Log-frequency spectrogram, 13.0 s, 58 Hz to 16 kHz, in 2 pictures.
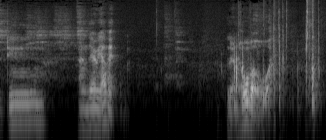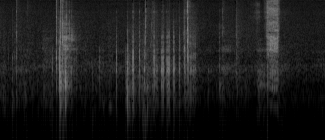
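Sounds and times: short scrape: 11.7s - 12.2s.

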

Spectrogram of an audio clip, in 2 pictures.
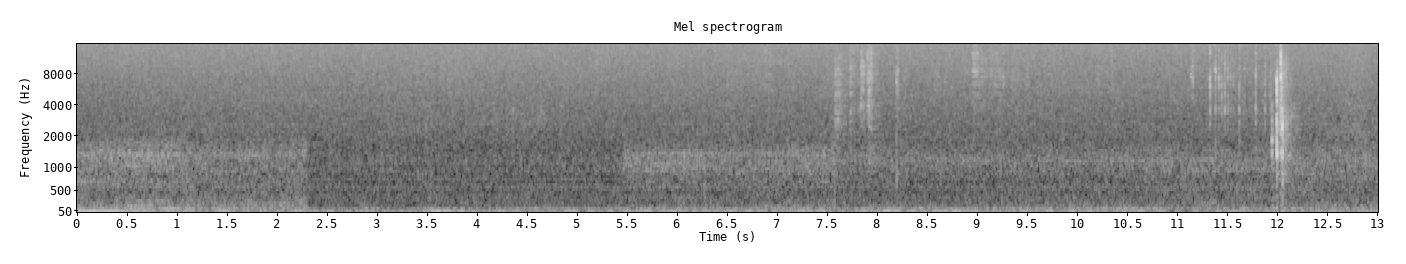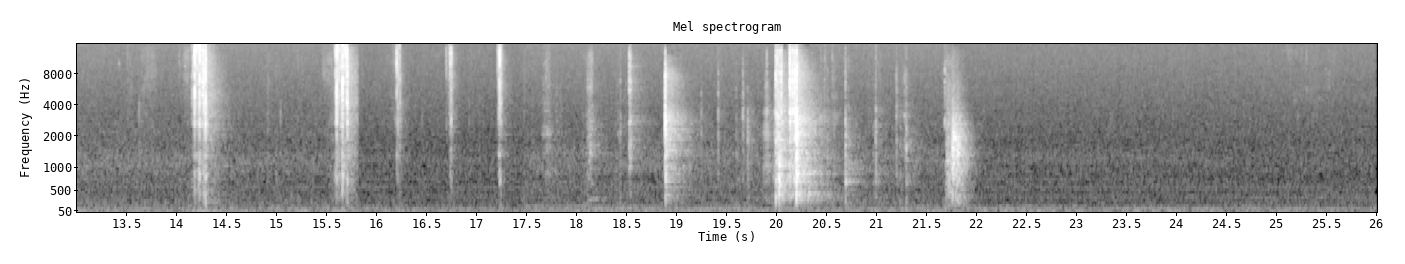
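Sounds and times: sticker peeling rustle: 13.7s - 14.6s, 15.5s - 18.7s.

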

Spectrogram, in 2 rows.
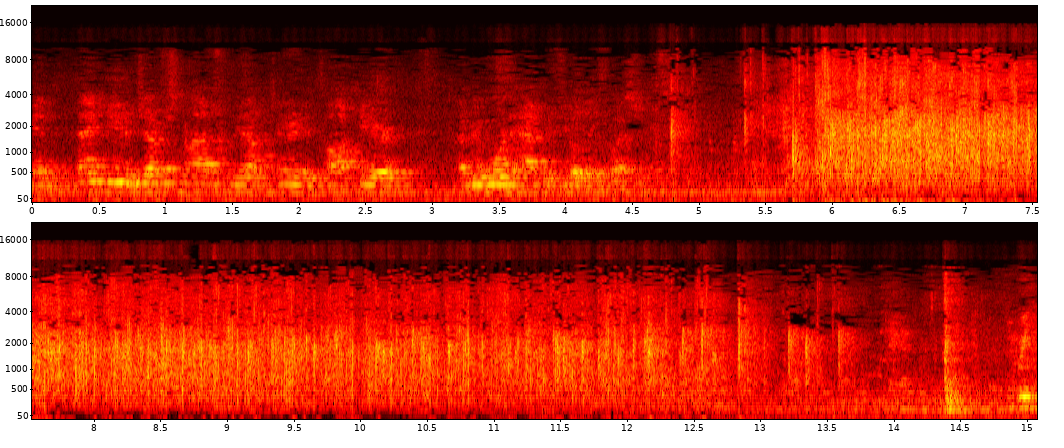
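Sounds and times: audience applauding: 5.3s - 13.9s.

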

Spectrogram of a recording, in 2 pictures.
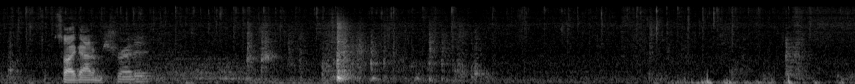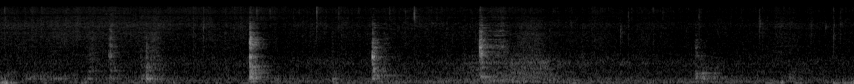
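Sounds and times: food sizzling: 0.0s - 17.0s
metal spatula scraping on griddle: 7.8s - 10.4s, 11.0s - 14.6s, 15.4s - 16.0s.

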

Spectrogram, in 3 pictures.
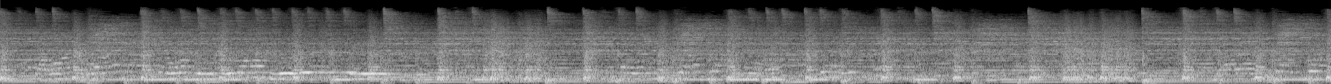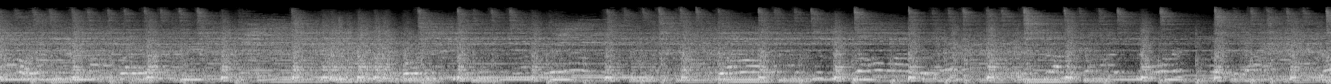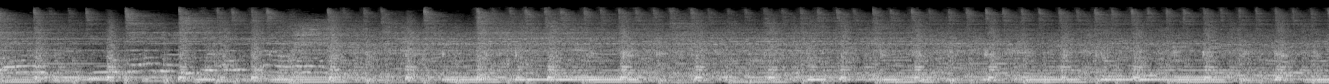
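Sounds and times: singer singing: 0.0s - 9.8s, 10.5s - 33.3s
drum kit with cymbals: 0.0s - 39.9s
electric bass: 0.0s - 39.9s
electric guitar: 0.0s - 39.9s.

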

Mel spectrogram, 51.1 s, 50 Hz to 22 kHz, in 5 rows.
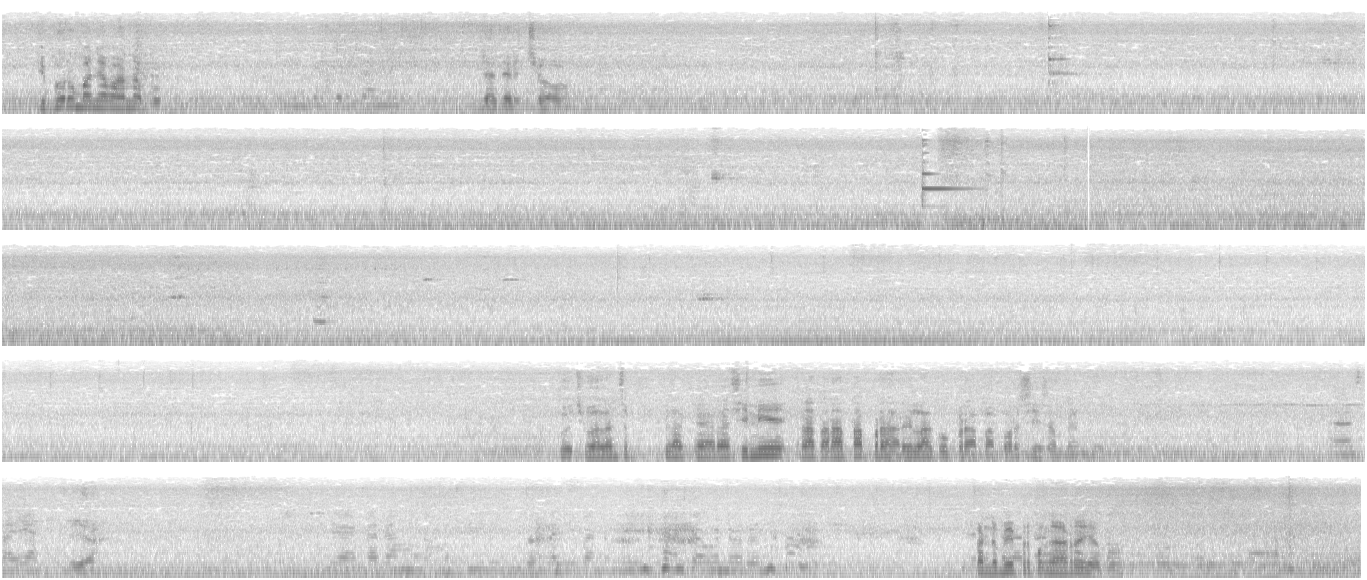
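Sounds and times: soup boiling: 0.0s - 2.1s, 3.0s - 40.5s
metal ladle clinks: 7.8s - 8.2s, 17.1s - 17.8s.

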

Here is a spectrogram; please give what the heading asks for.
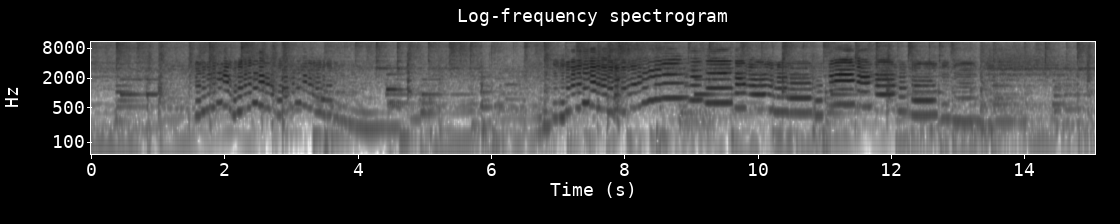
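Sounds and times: bass: 0.0s - 15.0s
drum kit with cymbals: 0.0s - 15.0s
jazz saxophone: 0.0s - 15.0s.

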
